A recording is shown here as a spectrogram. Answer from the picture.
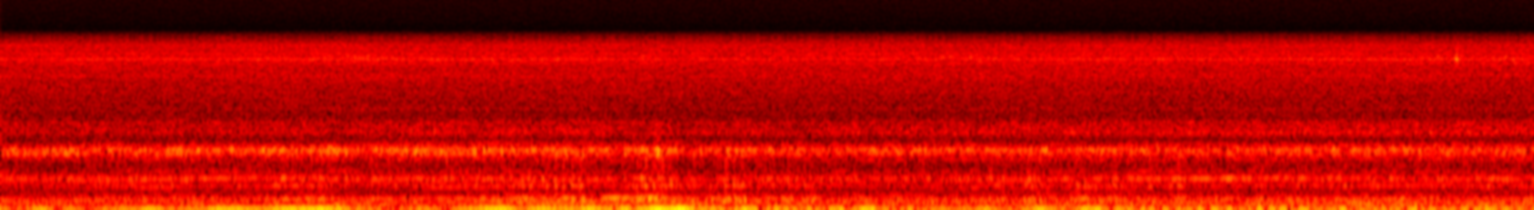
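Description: Race car's engine heard from inside the cabin under full-throttle acceleration, with one upshift from third to fourth gear and the revs climbing again afterwards. It is a steady, loud rumble.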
